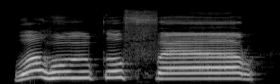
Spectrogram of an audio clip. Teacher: वफ की सूरत में रॉ जो है साकिन हो जाएगा।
